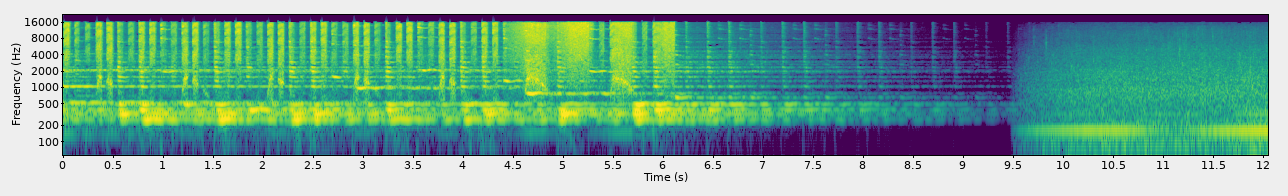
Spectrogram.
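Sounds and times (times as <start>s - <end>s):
water noise: 9.6s - 12.0s.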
